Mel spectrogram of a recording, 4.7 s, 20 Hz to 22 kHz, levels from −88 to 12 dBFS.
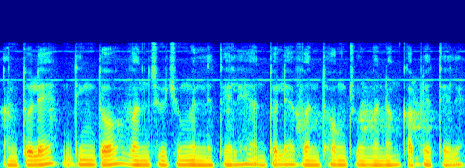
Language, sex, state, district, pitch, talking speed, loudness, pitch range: Wancho, male, Arunachal Pradesh, Longding, 105 Hz, 255 wpm, -18 LUFS, 100-110 Hz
